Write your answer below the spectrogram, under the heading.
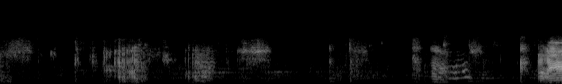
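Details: Female pet dog indoors, tugging on a person's pants and making strange noises: bursts of rough, growly whimpering with wavering, whiny tones that rise and fall, broken by short pauses, with human speech mixed in.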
